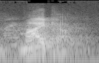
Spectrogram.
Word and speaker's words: Micah: It's one sentence out of the prophet Micah, you call him, or Micah? Micah. In German it's Micha, so I have to change every time the names.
